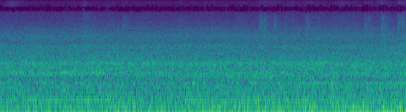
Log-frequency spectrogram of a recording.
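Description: Toronto Rocket subway train running at speed through a tunnel, heard from inside the car: a steady, loud, deep rumble of wheels on rail and car body noise, with a few faint high clicks in the second half.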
